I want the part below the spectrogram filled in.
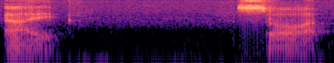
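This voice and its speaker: A young man from Spain with an American accent, earnestly recounting dreams and exhorting listeners, halting at times before rising into fervent blessings. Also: pushed and bright. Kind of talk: personal testimony and exhortation.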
